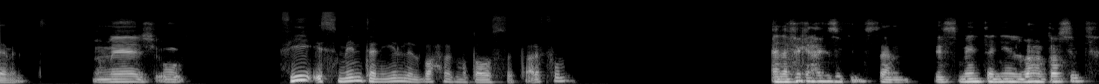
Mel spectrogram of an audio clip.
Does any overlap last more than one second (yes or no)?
no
